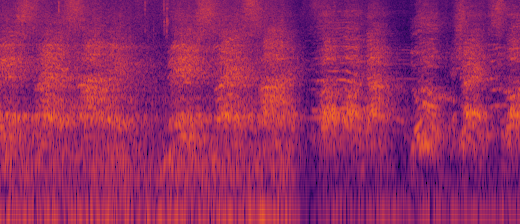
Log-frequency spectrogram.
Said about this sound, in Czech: My jsme tady natáčeli davovou scénu, kdy přibíhají lidé z města a chtějí vyjádřit podporu Českému rozhlasu, Československému rozhlasu tehdy. Zbíhají se a tady před zavřeným rozhlasem skandují postupně.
